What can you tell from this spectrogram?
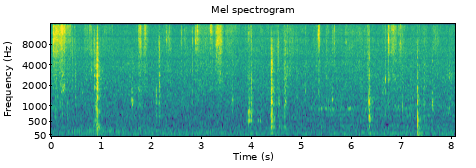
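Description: Near silence with faint, irregular ticks and rustles of paracord being handled and pulled through a cobra-weave knot, fingers and cord brushing the wooden tabletop.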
